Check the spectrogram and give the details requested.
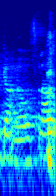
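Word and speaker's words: gunwale: like yeah yeah this I think it also spelled gun whales and I remember someone afterwards I think that's how I was pronouncing it initially being like it's actually guns and I was like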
